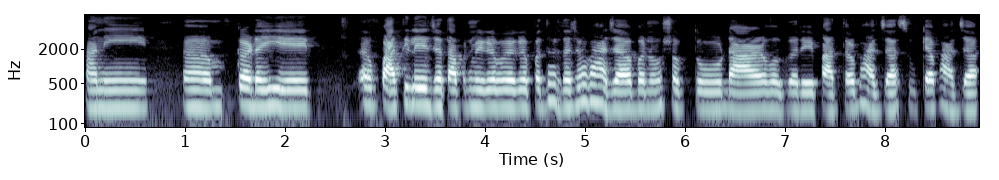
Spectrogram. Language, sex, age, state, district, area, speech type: Marathi, female, 18-30, Maharashtra, Thane, urban, spontaneous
